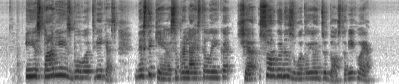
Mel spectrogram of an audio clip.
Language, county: Lithuanian, Alytus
